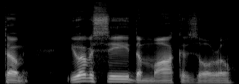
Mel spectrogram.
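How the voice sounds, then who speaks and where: A man's voice: low voice, lively intonation, fairly quick, a bit bright, no echo, studio quality. A man playing an easygoing, joking uncle figure in an audio drama. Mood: teasing, friendly. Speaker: voice actor.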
